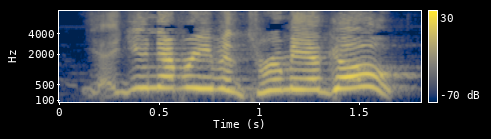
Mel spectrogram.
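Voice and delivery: high, loud whining complaint; whiny outrage. Acted. Older brother whining at his dad about a goat, loud high whine. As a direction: throw the grievance at dad like a sulking kid. Preacher voices the sulking brother.

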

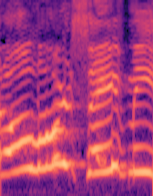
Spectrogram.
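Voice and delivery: high, loud cry for help; fearful cry. Retold or imitated. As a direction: act out Peter's panicked plea as he sinks. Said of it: "He gets full of fear".

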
